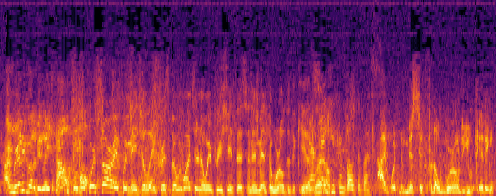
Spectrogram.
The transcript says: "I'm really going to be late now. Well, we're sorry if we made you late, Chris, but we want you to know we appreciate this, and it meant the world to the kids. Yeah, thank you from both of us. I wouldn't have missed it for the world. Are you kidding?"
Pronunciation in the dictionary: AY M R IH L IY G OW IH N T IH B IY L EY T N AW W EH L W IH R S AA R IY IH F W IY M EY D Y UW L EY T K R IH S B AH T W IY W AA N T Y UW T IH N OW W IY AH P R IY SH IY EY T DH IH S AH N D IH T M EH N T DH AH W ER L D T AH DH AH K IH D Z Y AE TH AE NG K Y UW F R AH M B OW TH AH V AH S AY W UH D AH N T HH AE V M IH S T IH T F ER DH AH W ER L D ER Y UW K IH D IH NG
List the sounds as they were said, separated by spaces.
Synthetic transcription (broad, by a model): AY M R IH L IY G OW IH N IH B IY L EY T N AW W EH W W IH R S AA R IY IH F W IY M EY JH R L EY T K R IH S B AH T W IY W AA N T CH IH T IH N OW W IY AH P R IY SH IY EY T DH IH S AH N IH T M EH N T DH AH W ER L D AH DH AH K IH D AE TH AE K Y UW F R AH M B OW TH AH V AH S AY W UH D N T M IH S IH T F ER DH AH W ER L D ER Y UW K IH D IH NG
